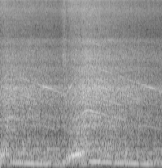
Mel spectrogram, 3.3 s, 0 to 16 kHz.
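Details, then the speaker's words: 2004 Chevrolet Silverado 2500HD, wrecked in a rollover. It rises and settles smoothly through a rev with a steady low drone and no knocks or misses; normal revving. "It sounds like it's ready to run still."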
